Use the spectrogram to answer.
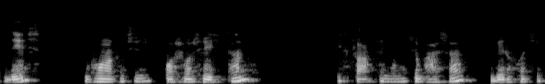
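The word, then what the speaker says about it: sprechen: এটা কি বলেন তো, উচ্চারণটা কি হবে? রাখেন। স্প্রাখেন, গুড। স্প্রাখেন, স্প্রাখেন মানে হচ্ছে কি ভাষা।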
